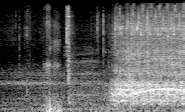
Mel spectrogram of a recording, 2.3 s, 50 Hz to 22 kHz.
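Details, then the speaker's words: Singer 3221 Simple home sewing machine (shuttle race/hook) after repair of a hook timing angle knocked out of position by forcing the pulley; reverse button works and stitching runs at an even, fast whir without knocks, reversing smoothly; lower-shaft cavity makes it somewhat loud. "후진 버튼 정상 작동되고 있고 작동 스티치들 여기 A를 지나서 S1에 놓으면 3중겹 지그재그 바느질 정상적으로 작동되고 있습니다."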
